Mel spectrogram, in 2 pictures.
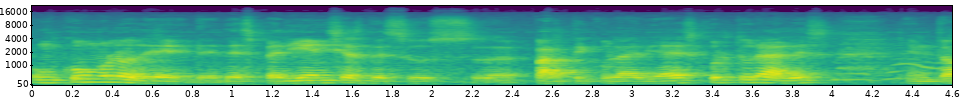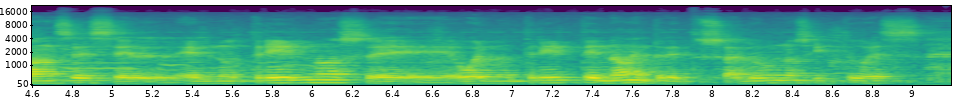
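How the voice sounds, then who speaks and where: A man's voice: fairly low pitch, normal speed, vocal fry, darkish tone. A man from Peru interviewing a teacher at her home, hesitant, with many fillers and restarts. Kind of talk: interview questions. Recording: roomy, mic at a distance.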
